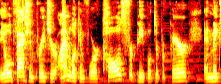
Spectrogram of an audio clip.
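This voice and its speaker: A man with a medium-pitched voice talks while music plays behind him. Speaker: Baptist pastor. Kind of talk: short Bible study devotional.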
